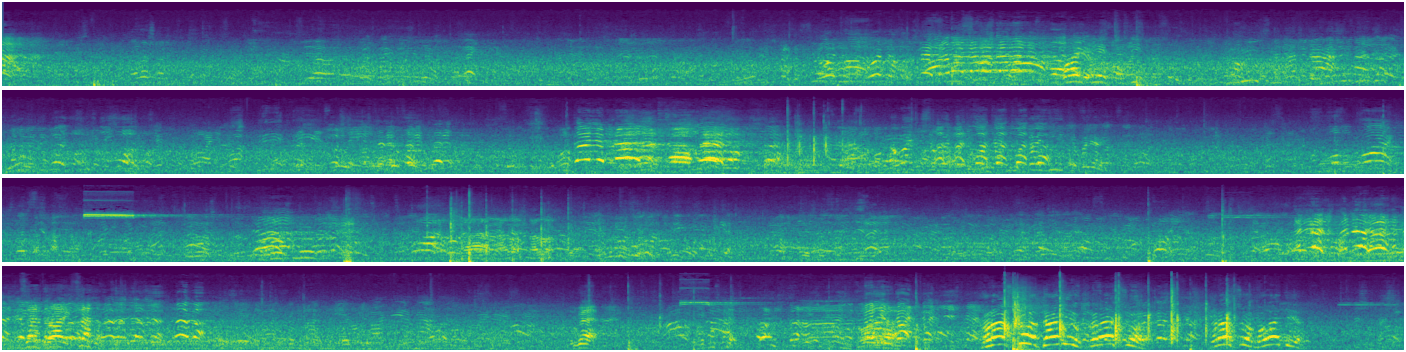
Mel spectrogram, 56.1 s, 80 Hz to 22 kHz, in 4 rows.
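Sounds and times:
players shouting: 0.0 - 0.7, 7.7 - 18.8, 19.6 - 25.0, 27.1 - 37.1, 38.1 - 46.4, 47.0 - 56.0
outdoor background noise: 0.0 - 56.0
high whistle tone: 28.8 - 29.9, 48.8 - 49.7, 55.4 - 56.0
ball kicks: 32.4 - 33.7, 39.5 - 40.5, 48.3 - 49.3, 52.1 - 52.4.

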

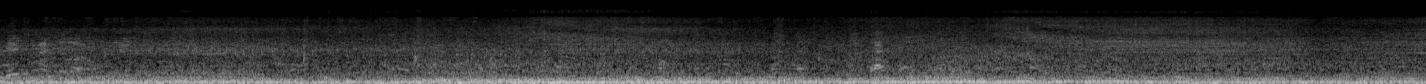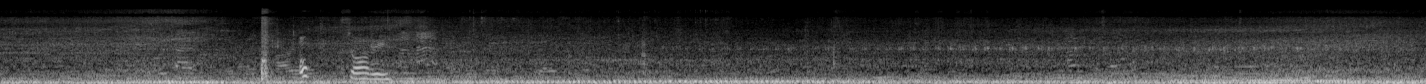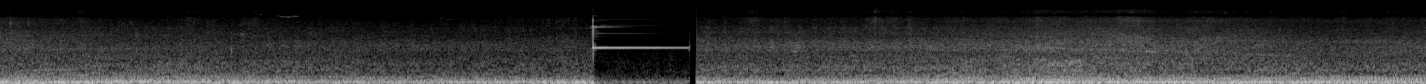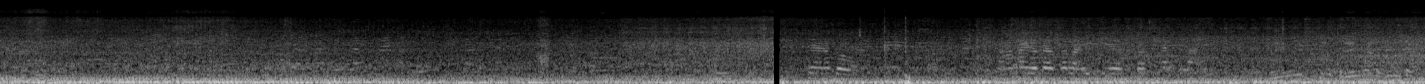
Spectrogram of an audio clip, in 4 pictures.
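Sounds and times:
road traffic: 0.0 - 57.0.

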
